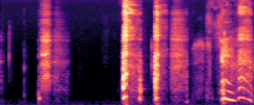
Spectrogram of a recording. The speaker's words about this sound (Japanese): ちょっと咳しただけ。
